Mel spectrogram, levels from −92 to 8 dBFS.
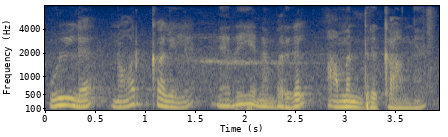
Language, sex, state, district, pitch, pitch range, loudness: Tamil, female, Tamil Nadu, Namakkal, 170 Hz, 150-195 Hz, -17 LUFS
